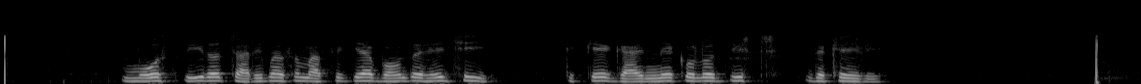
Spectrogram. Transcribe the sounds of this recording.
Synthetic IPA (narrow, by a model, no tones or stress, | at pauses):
most̪ɾiɾɔt͡ʃaɾimasɔmasikijabɔnd̪ʱɔɦejt͡ʃʰi | ʈikeɡajnekolod͡ʒisʈ | d̪ekʰejbi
